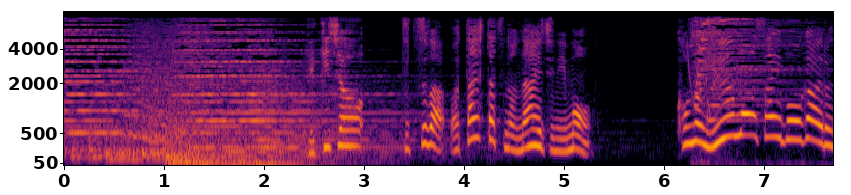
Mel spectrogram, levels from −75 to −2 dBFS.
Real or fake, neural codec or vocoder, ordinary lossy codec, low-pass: real; none; none; 7.2 kHz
